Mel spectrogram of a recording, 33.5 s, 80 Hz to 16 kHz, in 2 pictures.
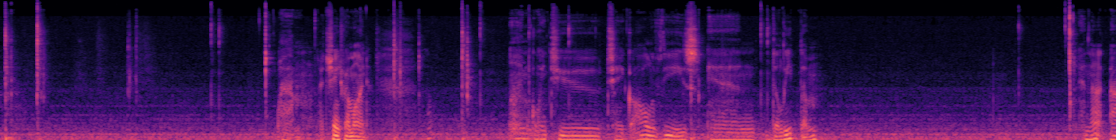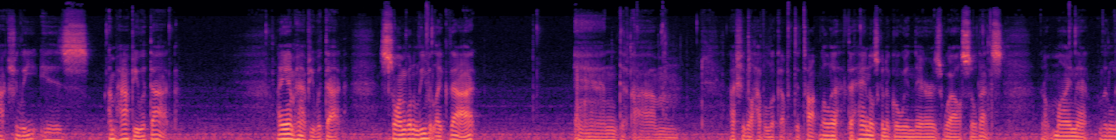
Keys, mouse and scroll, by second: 4.6-5.8 drag, 5.8 a, 6.9 b, 10.4 x, 15.3-17.5 middle drag, 18.5-21.1 middle drag, 22.5 Tab, 23.7-28.7 middle drag, 27.9 Tab, 32.7-33.4 drag.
